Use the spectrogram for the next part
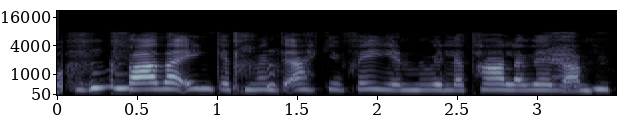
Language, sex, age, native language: Icelandic, female, 13, Thai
